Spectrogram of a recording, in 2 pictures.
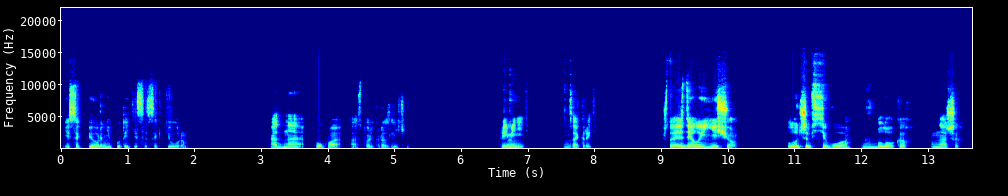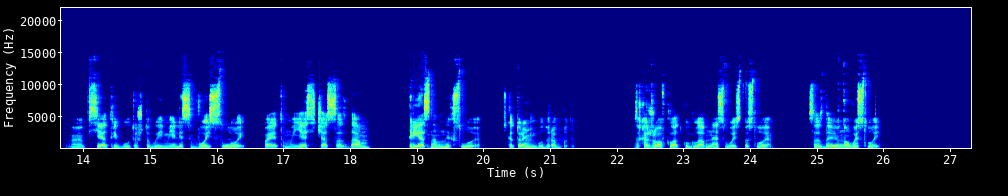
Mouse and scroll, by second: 6.5 click, 7.4 click, 8.3 middle click, 22.3 click, 23.4 click, 25.2 click.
